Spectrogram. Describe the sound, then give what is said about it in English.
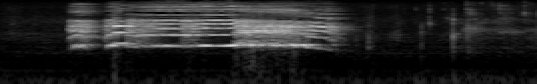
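A single rooster crows a loud, drawn-out cock-a-doodle-doo lasting about two seconds in the morning, transmitted over an open radio mic, followed by faint background rustling and no speech. “I'll keep the key down just for a moment, and maybe he'll cock-a-doodle-doo a few more times.”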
